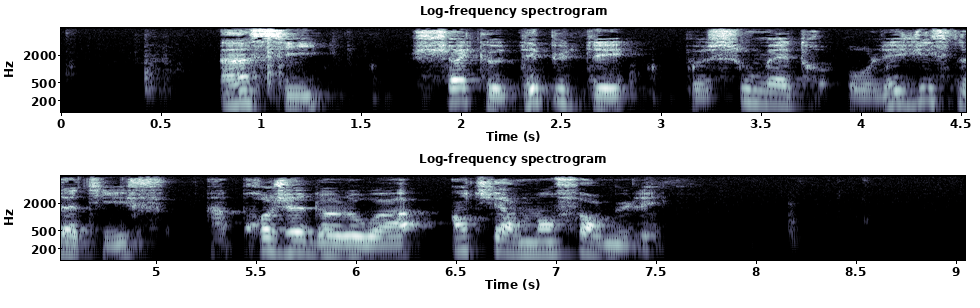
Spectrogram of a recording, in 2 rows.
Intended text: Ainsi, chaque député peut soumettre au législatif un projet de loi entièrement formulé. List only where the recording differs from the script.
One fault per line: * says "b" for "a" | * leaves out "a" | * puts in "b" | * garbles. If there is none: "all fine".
all fine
